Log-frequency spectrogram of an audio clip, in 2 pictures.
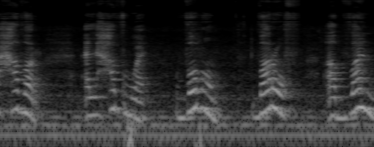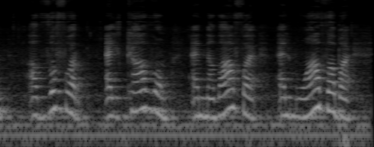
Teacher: هسه و تجربون انه اللسان يخرج من الفم حظ حفظ حفظ لاحظوا اللسان عند النطق يخرج من الفم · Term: الظاء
